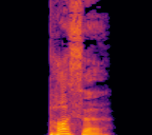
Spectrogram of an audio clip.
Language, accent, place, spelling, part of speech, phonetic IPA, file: German, Germany, Berlin, Posse, noun, [ˈpɔsə], De-Posse.ogg
- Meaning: farce, burlesque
